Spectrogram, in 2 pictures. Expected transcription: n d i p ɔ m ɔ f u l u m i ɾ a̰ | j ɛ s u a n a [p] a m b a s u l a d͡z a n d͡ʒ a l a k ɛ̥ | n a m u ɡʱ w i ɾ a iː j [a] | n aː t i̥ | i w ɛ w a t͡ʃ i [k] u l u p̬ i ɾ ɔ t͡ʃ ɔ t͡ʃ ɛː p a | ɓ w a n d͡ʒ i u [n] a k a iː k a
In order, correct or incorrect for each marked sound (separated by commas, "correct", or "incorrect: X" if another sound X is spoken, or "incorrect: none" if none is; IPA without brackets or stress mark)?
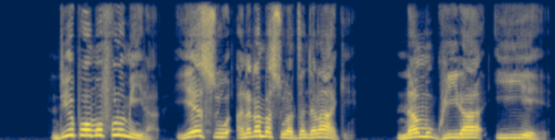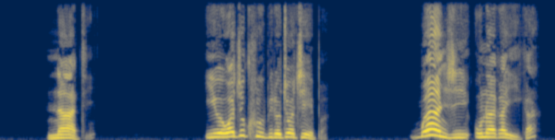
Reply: incorrect: t, incorrect: ɛ, incorrect: kʰ, correct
